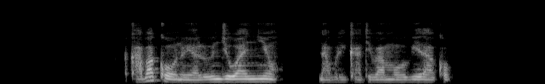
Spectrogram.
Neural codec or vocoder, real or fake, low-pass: codec, 16 kHz in and 24 kHz out, 1 kbps, XY-Tokenizer; fake; 7.2 kHz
